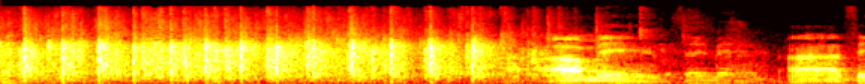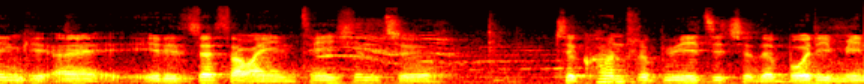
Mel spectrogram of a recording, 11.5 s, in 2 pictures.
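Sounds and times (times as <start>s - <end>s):
audience clapping: 0.0s - 4.4s
speech: 3.8s - 8.8s, 9.5s - 11.5s.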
